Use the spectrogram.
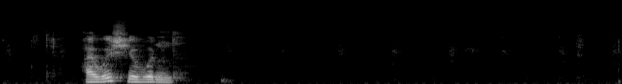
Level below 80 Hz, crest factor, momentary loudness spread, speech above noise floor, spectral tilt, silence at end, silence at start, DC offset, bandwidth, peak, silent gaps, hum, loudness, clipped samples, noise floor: -68 dBFS; 20 dB; 12 LU; 49 dB; -7 dB/octave; 4.45 s; 0.85 s; under 0.1%; 7.8 kHz; -10 dBFS; none; none; -24 LUFS; under 0.1%; -72 dBFS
